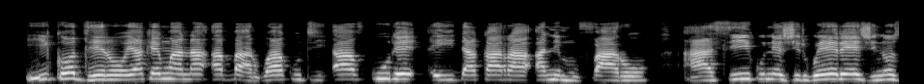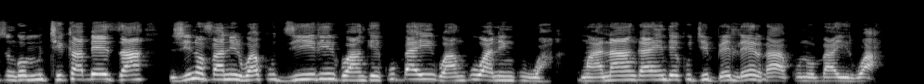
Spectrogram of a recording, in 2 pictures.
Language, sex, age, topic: Ndau, female, 36-49, health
